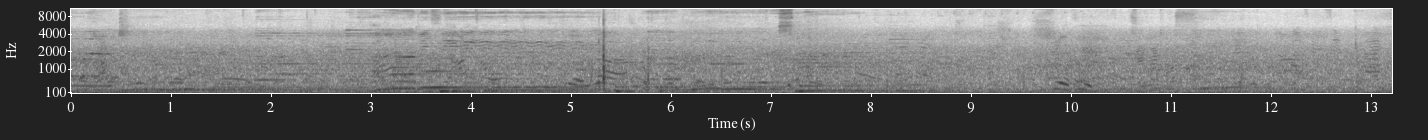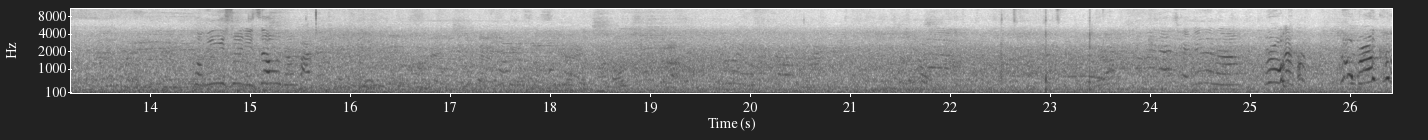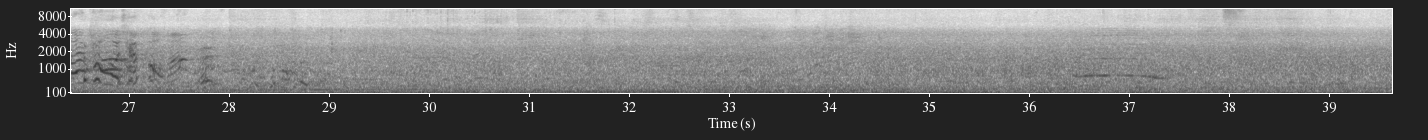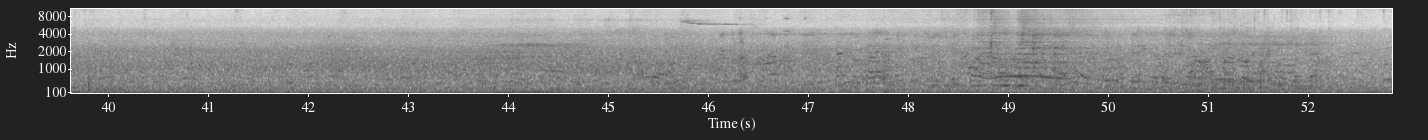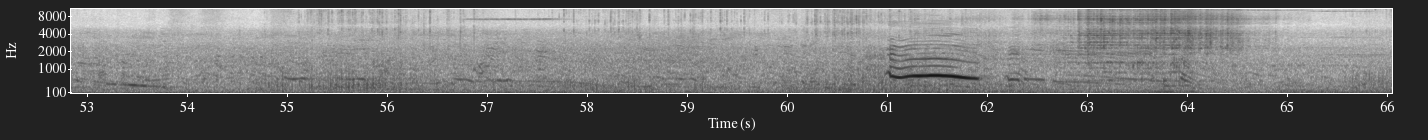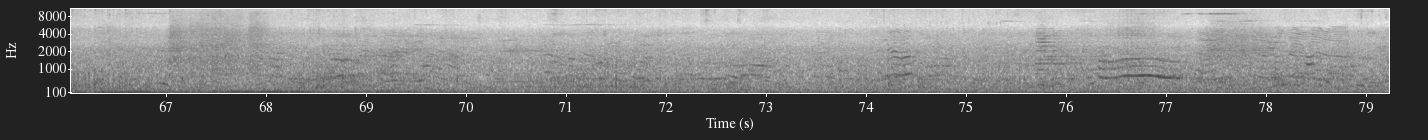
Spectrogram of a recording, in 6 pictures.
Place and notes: Tibet Road, Huangpu District - Walking on the road
Walking in the street, Traffic Sound, Street, with moving pedestrians, Binaural recording, Zoom H6+ Soundman OKM II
